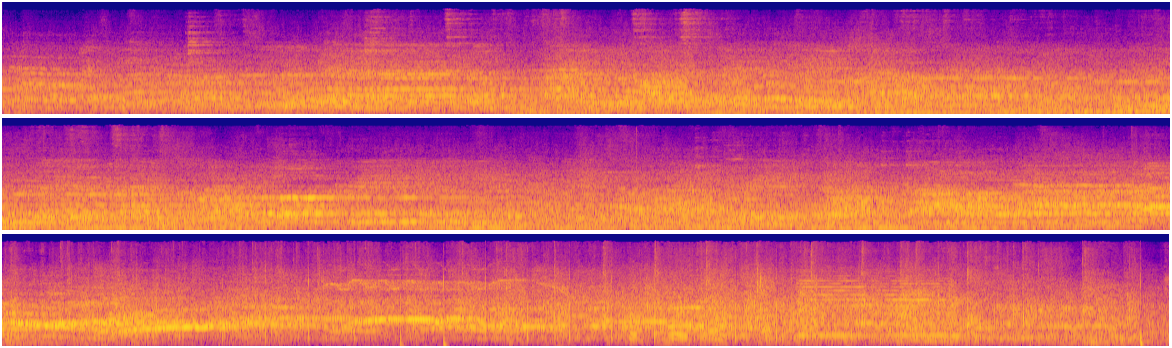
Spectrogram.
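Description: A packed crowd in The Griffin pub in Swansea roars and murmurs on a Saturday morning while watching the Rugby World Cup final, overlapping voices and cheers building steadily, with occasional glass clinks and scattered claps in the dense, continuous hubbub.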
